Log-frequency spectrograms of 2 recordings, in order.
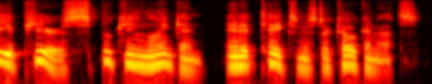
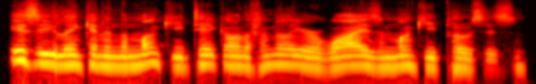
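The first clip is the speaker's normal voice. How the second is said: usual speaking voice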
